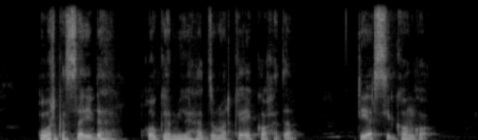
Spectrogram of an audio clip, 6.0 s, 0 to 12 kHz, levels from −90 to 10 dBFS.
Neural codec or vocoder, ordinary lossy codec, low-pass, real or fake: codec, 24 kHz, 6 kbps, HILCodec; none; none; fake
